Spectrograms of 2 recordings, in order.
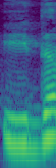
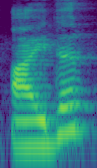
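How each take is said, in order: First: The first vowel sounds like 'ee'. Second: The first vowel sounds like 'eye'. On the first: "British को follow करते हैं इसलिए हम कहेंगे ईदर" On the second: "American में इसको क्या बोलते हैं"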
